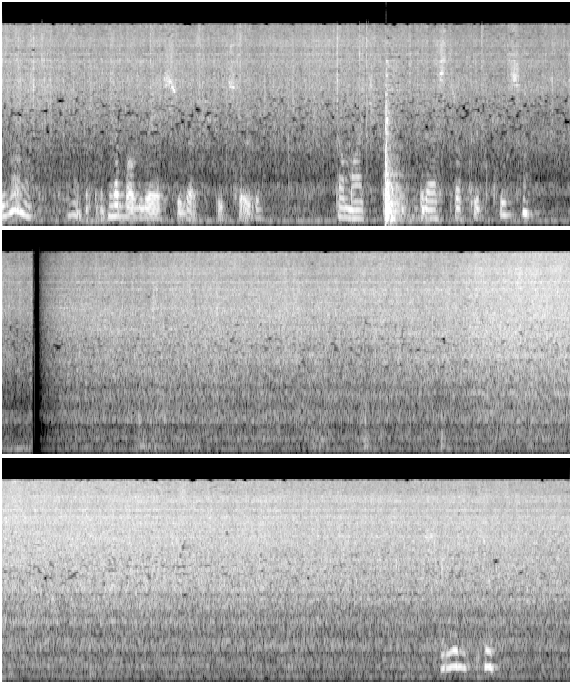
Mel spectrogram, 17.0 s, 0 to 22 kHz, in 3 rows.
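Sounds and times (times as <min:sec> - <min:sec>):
vegetables sizzling in a frying pan: 0:00.0 - 0:17.0.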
